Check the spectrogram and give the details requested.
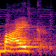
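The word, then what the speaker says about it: bike: में ई आ जाए तो ई क्या होगा साइलेंट होगा जैसे कि बाइक बाइक बाइक में ये क्या है साइलेंट बाइक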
